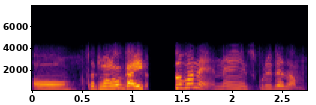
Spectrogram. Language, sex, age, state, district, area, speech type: Assamese, female, 30-45, Assam, Lakhimpur, rural, conversation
